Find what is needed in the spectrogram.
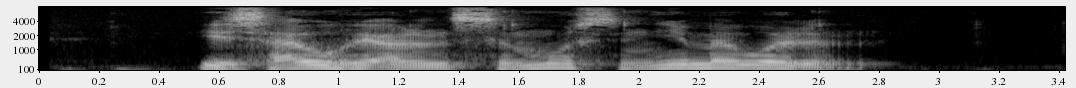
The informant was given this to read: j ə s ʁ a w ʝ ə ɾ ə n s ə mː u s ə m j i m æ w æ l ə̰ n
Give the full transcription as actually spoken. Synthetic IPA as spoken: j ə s ʕ a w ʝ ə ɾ ə n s ə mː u s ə n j i m æ w æ l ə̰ n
